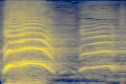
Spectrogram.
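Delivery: very high, loud screams; shrieking as the swings stop; girls screaming. Retold or imitated. Girls on the swings shrieking at the fight, high screams. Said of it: "the girls are going".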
